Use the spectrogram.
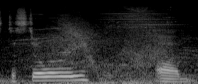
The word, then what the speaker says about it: DSTLRY: Comic Titans apparently have joined Comixology execs to found a new comics publisher called DSTLRY, which I assume you pronounce as Distillery.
